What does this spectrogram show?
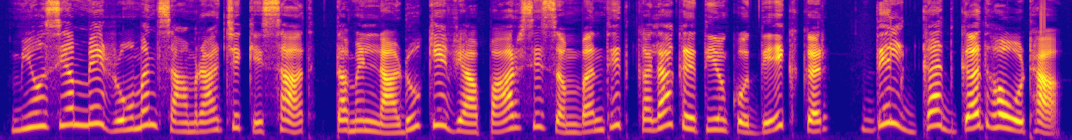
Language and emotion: Hindi, happy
